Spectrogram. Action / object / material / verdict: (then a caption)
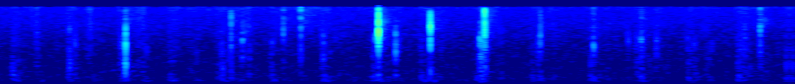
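tap / thin plastic sheet protector on a towel, tapped with a pencil / plastic / none. A thin, clear plastic sheet protector (punched pocket) resting on a towel is tapped lightly with a wooden pencil, first with the eraser end and then with the tip. The result is a quiet, irregular series of short, bright, crinkly ticks and pats that die away instantly, with almost no low end.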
